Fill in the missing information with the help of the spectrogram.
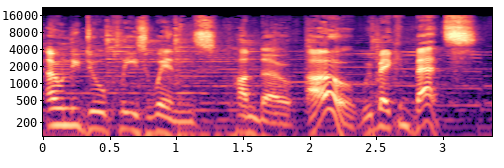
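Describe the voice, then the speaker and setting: A man casting a live game stream in casual chat, reading chat aloud with quick asides. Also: medium pitch, sing-song, pushed and bright, faint music behind. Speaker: esports caster.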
